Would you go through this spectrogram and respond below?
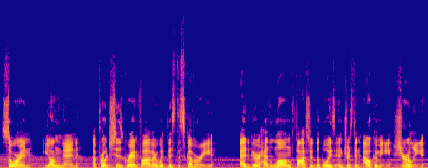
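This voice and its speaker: Animated, high-pitched male story narrator over music. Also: moderate pace. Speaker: lore channel narrator. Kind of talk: dramatic scripted story narration. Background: background music.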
